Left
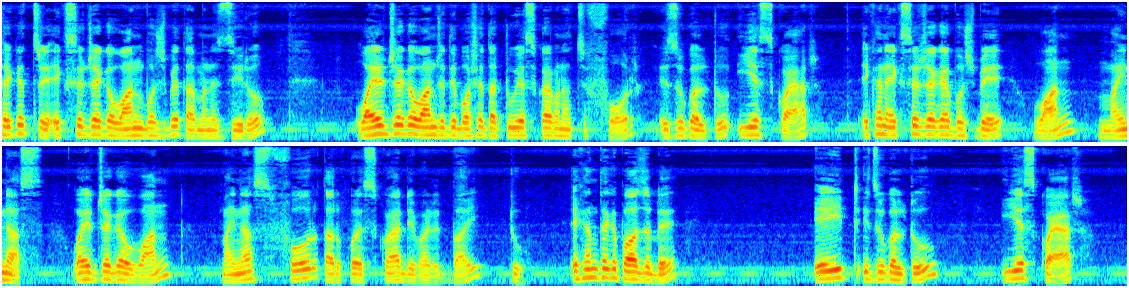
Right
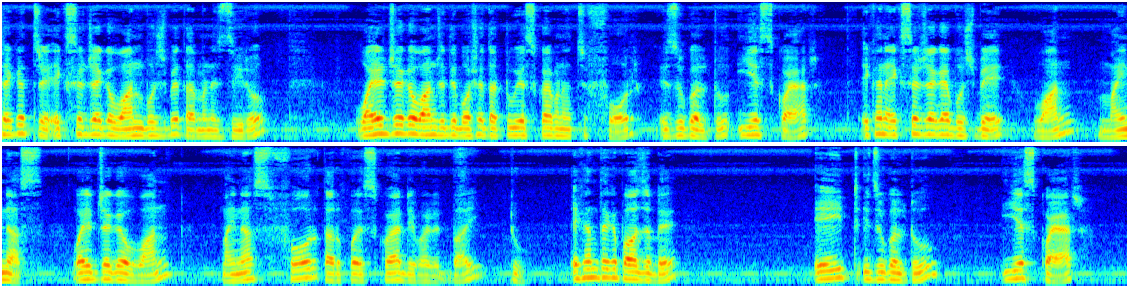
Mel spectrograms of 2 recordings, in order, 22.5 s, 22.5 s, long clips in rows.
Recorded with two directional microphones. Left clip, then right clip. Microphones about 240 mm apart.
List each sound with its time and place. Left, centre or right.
0.0 s speech: left
3.6 s speech: left
19.4 s speech: left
